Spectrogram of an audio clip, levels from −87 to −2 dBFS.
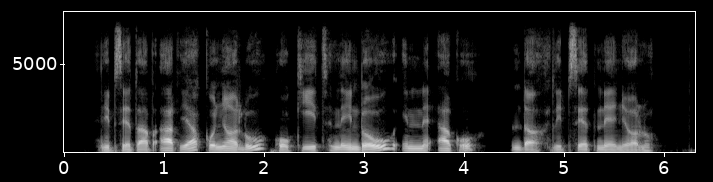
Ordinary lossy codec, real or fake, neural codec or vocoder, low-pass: none; fake; codec, 16 kHz, 2 kbps, X-Codec, HuBERT features, trained on LibriSpeech; 7.2 kHz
